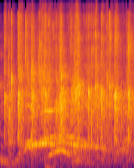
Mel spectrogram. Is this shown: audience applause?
yes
